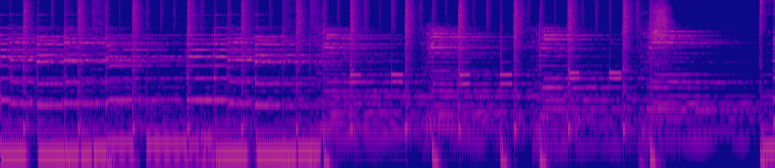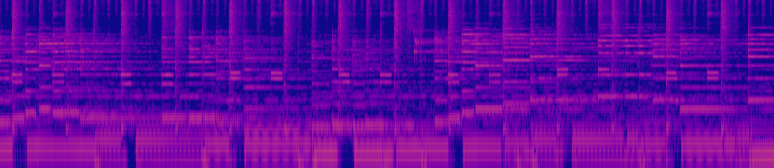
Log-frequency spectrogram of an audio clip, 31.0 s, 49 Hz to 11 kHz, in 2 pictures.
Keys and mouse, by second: 2.4 ctrl+z, 4.8 middle click, 5.8-9.3 middle drag, 7.9 ctrl+z, 9.5-11.7 middle drag, 9.9 ctrl+z, 10.5 ctrl+z, 11.7 ctrl+z, 11.7-17.3 drag, 19.9 ctrl+z, 20.6 ctrl+z, 25.8 ctrl+z, 30.0-30.9 middle drag.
